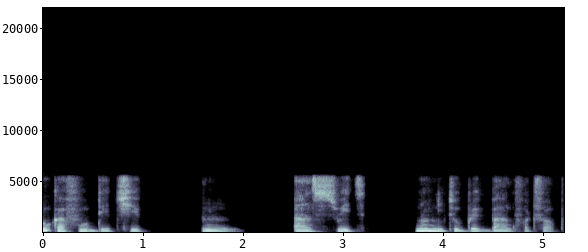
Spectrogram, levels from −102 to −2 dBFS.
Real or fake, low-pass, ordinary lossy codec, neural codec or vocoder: fake; 5.4 kHz; none; vocoder, 44.1 kHz, 80 mel bands, Vocos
